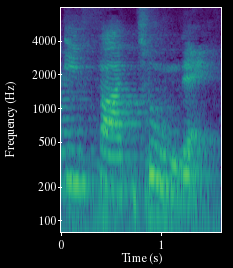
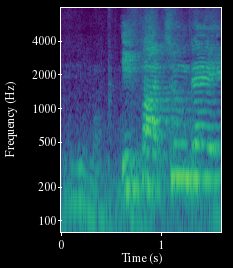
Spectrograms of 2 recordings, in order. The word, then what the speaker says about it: Ifatunde: Umar Ifatunde. Ifatunde is a Yoruba name that was given to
